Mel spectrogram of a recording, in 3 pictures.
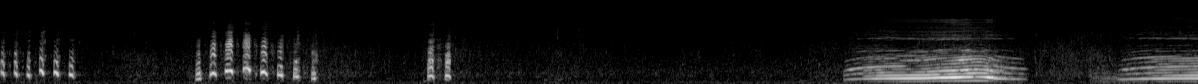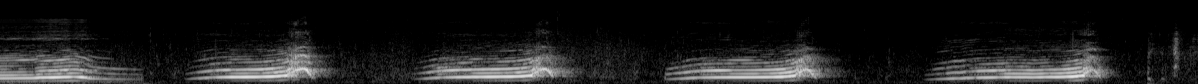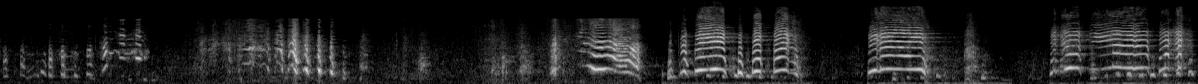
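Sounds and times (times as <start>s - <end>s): hyena whooping: 22.5s - 33.9s, 34.5s - 35.9s
hyena rapid broken calls: 23.5s - 32.0s, 34.5s - 35.9s.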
